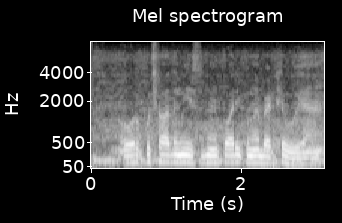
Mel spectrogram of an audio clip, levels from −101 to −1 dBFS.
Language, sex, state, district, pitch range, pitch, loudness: Hindi, male, Haryana, Rohtak, 115-125 Hz, 120 Hz, -12 LUFS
